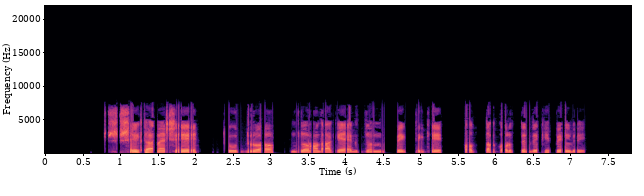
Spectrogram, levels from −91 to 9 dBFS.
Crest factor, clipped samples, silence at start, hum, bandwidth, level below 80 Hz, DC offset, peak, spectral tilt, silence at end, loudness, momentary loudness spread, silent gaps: 18 dB; under 0.1%; 0.85 s; none; 7.6 kHz; -50 dBFS; under 0.1%; -2 dBFS; -4.5 dB/octave; 0.65 s; -18 LUFS; 10 LU; 2.08-2.23 s, 2.32-2.37 s, 5.38-5.56 s, 6.29-6.34 s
